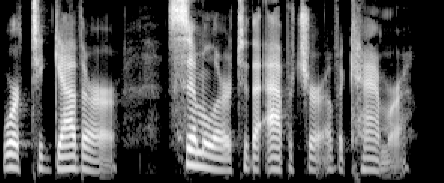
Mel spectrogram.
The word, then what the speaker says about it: aperture: Aperture. – Right. It's only three syllables. It's not aperture. It's just aperture.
